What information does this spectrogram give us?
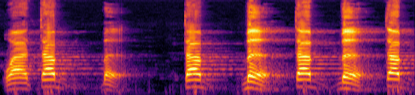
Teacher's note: Ini qalqalah kubra ditahan kemudian dipantulkan.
